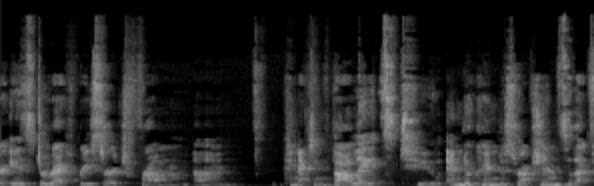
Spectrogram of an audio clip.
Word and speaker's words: phthalates: And often in fragrance, they add something called phthalates. It's So that's spelled PHTHLATES. It's a weird word. And phthalates are, they get added to fragrances so that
